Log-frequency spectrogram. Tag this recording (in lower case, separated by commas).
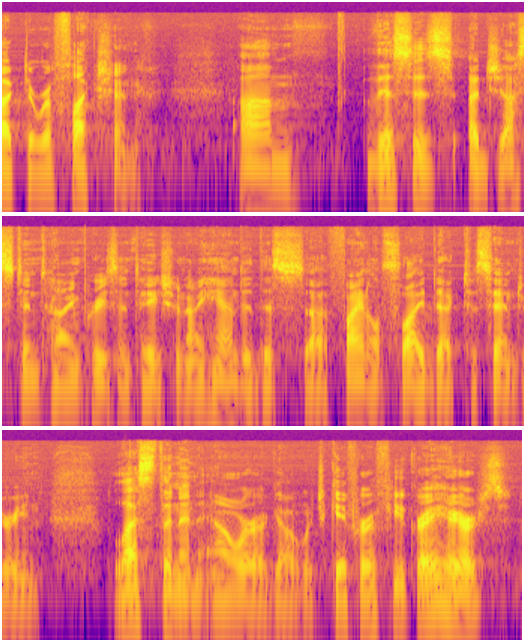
speech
